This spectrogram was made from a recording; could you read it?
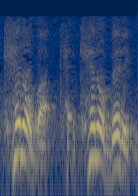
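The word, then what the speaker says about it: cenobitic: Then we come to Kenobitic monasticism, giving it the Latin hard C sound.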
